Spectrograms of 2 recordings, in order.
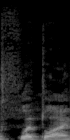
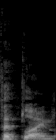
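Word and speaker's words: fatline: just realized I mispronounced it's not Flatline it's just fat line right oh fat line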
